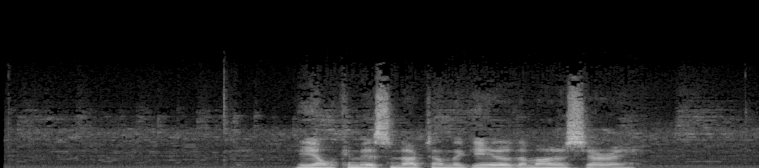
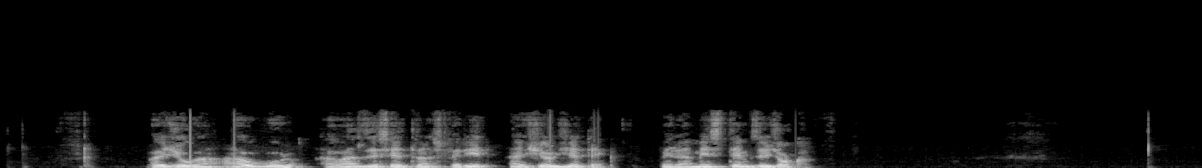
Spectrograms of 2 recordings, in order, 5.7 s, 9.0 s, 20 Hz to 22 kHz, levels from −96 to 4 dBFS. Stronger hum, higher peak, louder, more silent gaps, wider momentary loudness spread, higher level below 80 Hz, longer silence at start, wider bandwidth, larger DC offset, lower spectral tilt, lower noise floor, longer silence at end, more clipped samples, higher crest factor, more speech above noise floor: neither; second, -12 dBFS vs -2 dBFS; second, -27 LUFS vs -17 LUFS; neither; first, 22 LU vs 8 LU; second, -64 dBFS vs -54 dBFS; first, 1.65 s vs 1.15 s; first, 12.5 kHz vs 7 kHz; neither; second, -4 dB/octave vs -8 dB/octave; second, -56 dBFS vs -87 dBFS; second, 0.35 s vs 2.95 s; neither; about the same, 18 dB vs 16 dB; second, 29 dB vs 71 dB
